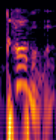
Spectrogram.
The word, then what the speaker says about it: Kamala: but she calls herself Kamala.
